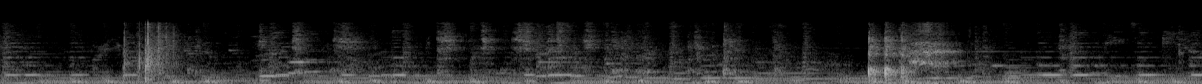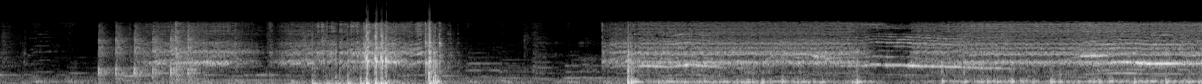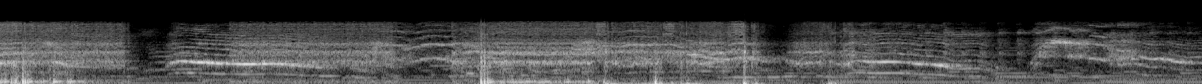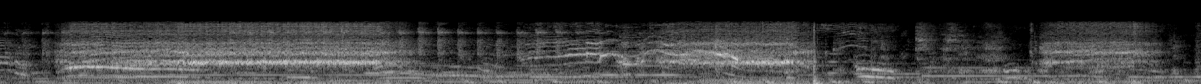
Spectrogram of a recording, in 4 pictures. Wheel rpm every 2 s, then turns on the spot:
0, 0, 0, 0, 10, 0, 20, 60, 30, 100, 90, 130, 80, 70, 90, 100, 10, 0, 60, 110, 10, 50, 20, 50.
none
